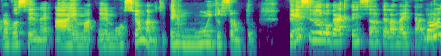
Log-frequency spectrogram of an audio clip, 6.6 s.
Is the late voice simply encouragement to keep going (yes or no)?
no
